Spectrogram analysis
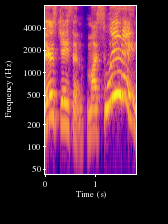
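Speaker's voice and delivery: bad, loud, swooping, drawn-out put-on lady voice. Retelling how she greets you when she sees you, in a bad Pamela Blanchard impression. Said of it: "But she doesn't sound like that. She actually sounds like a woman".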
